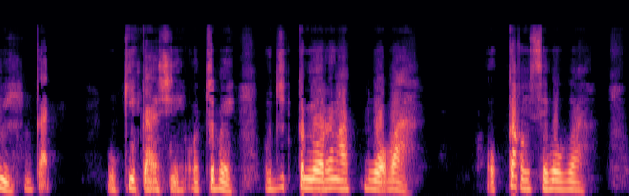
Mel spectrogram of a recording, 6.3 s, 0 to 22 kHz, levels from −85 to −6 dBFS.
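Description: Speech, with a plainly audible codec sound throughout: the treble is rebuilt rather than carried, so sibilants come across gritty and metallic and their upper harmonics don't line up with the lower band. This is likely HE-AAC compression at a low bitrate, around 16 kbps, whose spectral band replication copies lower bands upward under a coarse envelope. A spectrogram would show nothing above 12.3 kHz and a repeated, blocky texture in the top band instead of natural fine detail. Hard clipping hits four spans, at 1.33 to 1.53 s (overdriven by about 5 dB), 2.12 to 2.25 s (about 4 dB), 3.02 to 3.99 s (about 7 dB) and 5.13 to 5.74 s (about 8 dB). In each, the signal exceeded what a stage could pass and its crests were cut flat, adding crackle on the peaks. The waveform would show squared-off tops, and the spectrogram vertical bands of added harmonics reaching up toward the 12.3 kHz ceiling.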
